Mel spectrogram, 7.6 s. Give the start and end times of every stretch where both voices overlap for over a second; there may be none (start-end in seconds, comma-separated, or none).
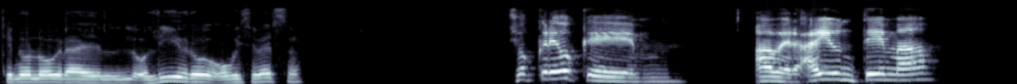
none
